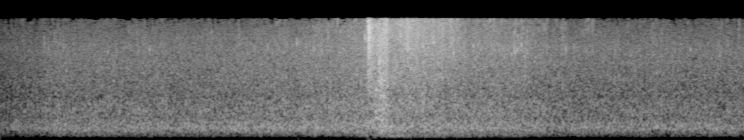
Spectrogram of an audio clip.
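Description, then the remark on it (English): Steady rushing of a flowing river fills the scene, broken midway by a single heavy splash as a man rolls a corpse, weighted down with a large rock and rope, into the water. No voices. “With a nauseous expression, he stands up and rolls the corpse into the water.”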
